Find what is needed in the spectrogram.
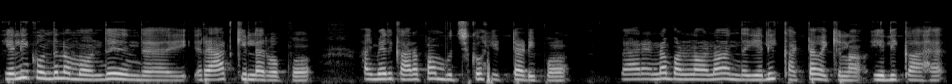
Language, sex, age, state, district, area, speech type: Tamil, female, 18-30, Tamil Nadu, Nagapattinam, rural, spontaneous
